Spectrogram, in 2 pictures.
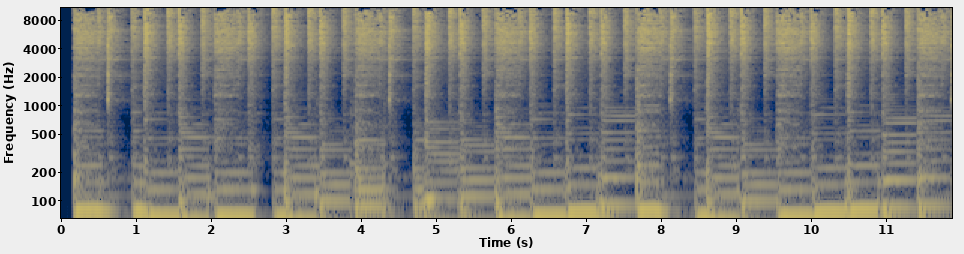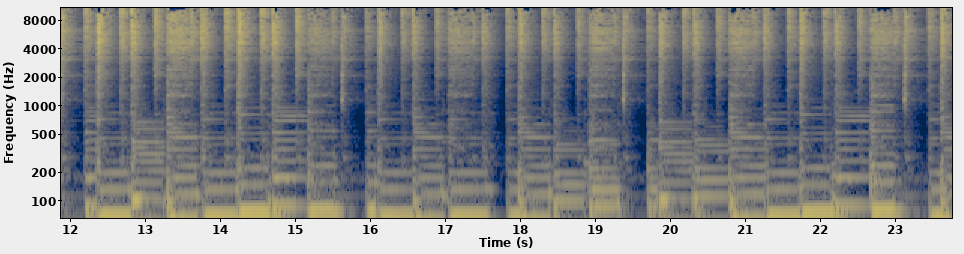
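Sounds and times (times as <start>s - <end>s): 
drum and bass music: 0.0s - 23.7s.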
